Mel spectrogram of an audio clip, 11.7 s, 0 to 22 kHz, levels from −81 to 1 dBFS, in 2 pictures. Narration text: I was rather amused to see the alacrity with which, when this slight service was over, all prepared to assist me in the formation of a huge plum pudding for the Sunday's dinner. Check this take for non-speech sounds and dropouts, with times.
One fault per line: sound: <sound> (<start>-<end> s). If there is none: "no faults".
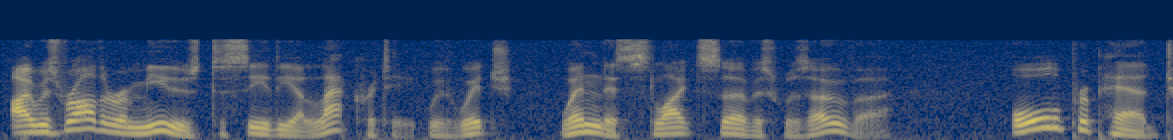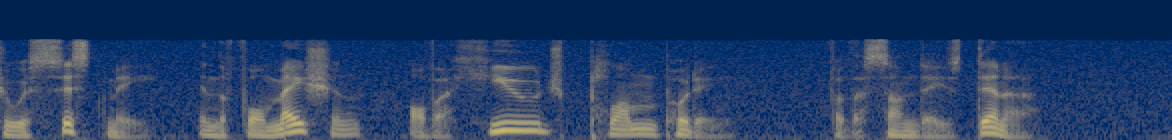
no faults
